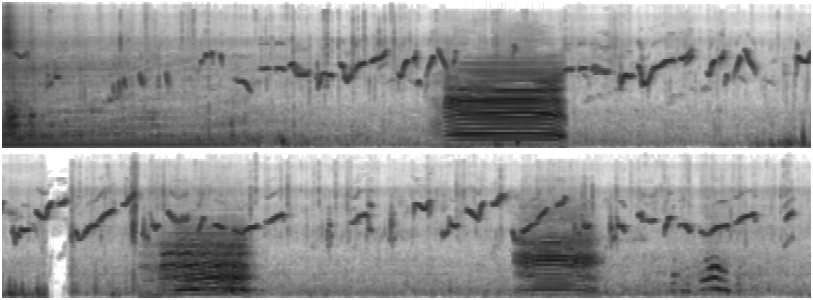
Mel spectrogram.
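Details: Morning herd of tame cows roaming in search of food: one long, strong moo, then two shorter, wavering moos with a faint fourth call, over constant chirping and whistling of small birds.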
